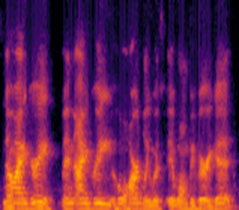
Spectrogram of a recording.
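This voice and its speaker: A woman's voice: deep voice, fast, poor audio. A middle-aged woman, a podcaster and author, chatting as a guest and telling stories animatedly with frequent laughter. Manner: animated storyteller, laughs often. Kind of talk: casual interview chat.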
